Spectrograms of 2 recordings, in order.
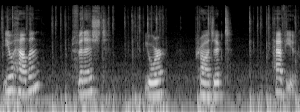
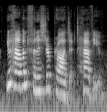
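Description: First: Slow, paused between words; halting teacher demo; word by word reading. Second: Said in the usual way. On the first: Shown as a demonstration. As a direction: lay each word out for the class. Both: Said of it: "nossa última frase".

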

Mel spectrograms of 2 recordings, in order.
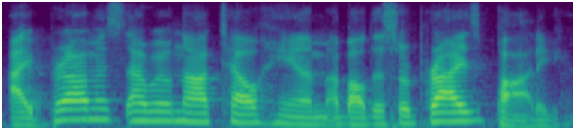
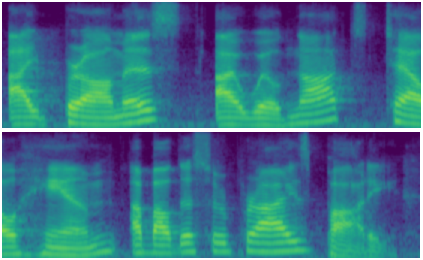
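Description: First: Said in the usual way. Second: Very slow, each word of "I promise I will not tell him" spaced; slow repeat-after-me demo; slow pronunciation model. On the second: Shown as a demonstration. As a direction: say it slowly for students to repeat. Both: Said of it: "repete a pronúncia comigo".

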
